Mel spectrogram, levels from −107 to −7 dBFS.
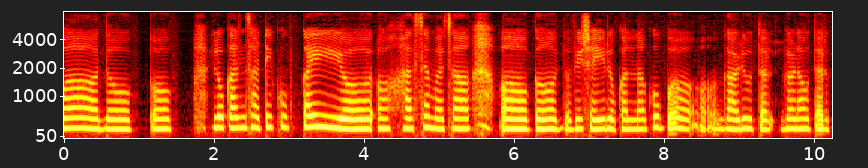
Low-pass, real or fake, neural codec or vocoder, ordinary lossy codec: none; fake; codec, 16 kHz, 2 kbps, FunCodec, trained on Chinese and English, 25 frames a second; none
